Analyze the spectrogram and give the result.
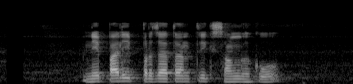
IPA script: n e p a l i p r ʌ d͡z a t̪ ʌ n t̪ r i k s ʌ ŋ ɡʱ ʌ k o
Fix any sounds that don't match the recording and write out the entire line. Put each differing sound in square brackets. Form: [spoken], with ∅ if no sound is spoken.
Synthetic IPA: n e p a l i p r ʌ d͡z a t̪ [a] n t̪ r i k s ʌ ŋ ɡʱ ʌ k o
